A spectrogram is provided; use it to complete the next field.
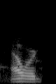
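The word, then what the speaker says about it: Eylward: ball and no strikes edward spelled e y l w a r d way it's pronounced the y might as well not even be there the one up bringing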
